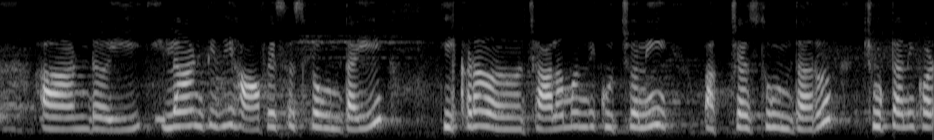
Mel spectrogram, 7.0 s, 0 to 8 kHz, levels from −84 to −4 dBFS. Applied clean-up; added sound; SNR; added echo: none; none; none; none.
